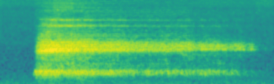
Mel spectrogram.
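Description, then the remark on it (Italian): A single long, very deep breath during a guided breathing practice starts abruptly and holds steady for about three seconds before fading out, fairly loud, with a slightly airy, hollow tone and no talking. “Facciamo l'ultimo respiro profondissimo, esalando appare”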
